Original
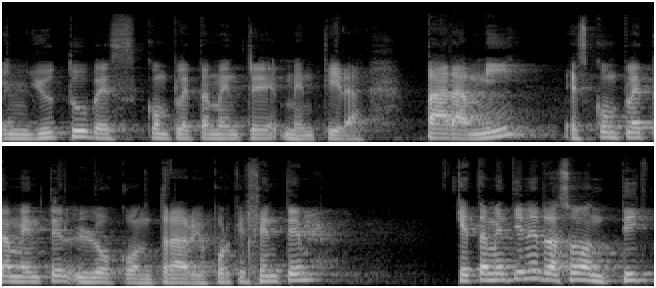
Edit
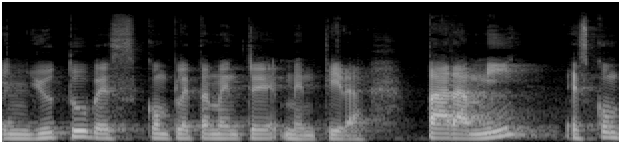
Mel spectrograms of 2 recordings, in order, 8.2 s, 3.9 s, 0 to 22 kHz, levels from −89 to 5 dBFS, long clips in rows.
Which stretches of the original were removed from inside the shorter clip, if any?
none

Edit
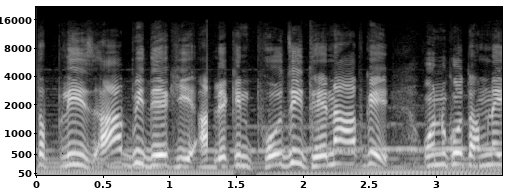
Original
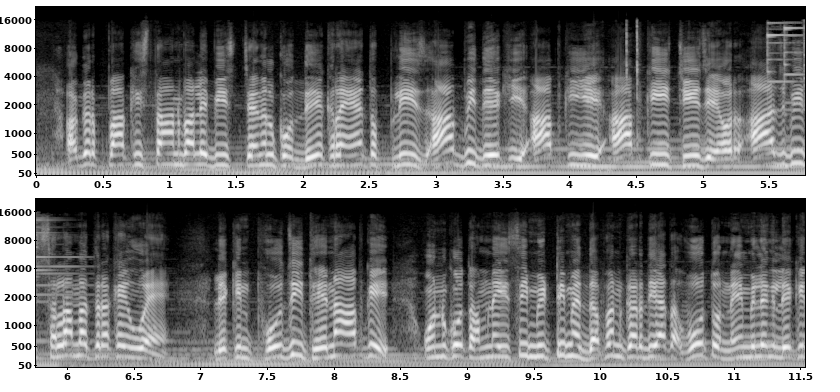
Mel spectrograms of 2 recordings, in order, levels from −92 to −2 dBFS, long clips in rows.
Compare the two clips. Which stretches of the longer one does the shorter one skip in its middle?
3.7 s to 7.0 s

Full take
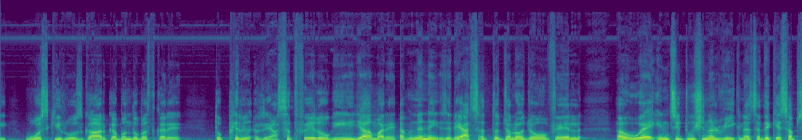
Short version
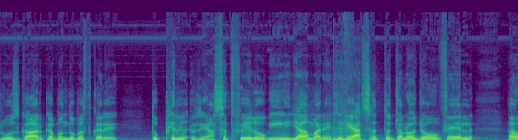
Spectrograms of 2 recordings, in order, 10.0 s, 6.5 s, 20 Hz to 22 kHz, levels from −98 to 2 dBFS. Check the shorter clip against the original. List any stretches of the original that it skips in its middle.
4.9 s to 5.5 s

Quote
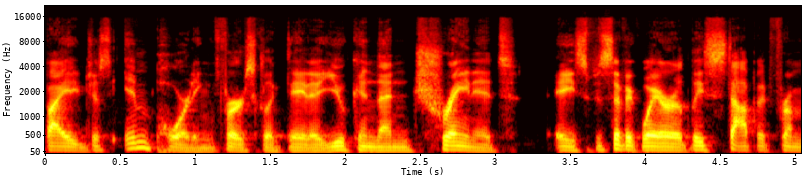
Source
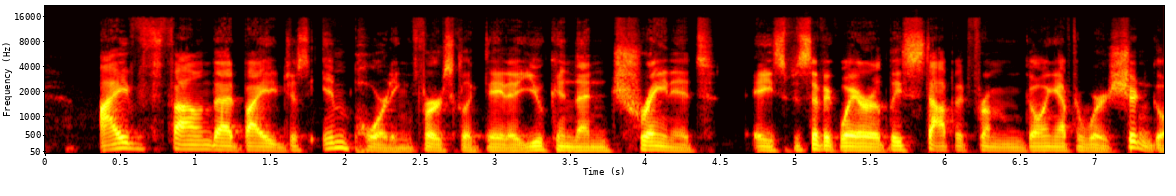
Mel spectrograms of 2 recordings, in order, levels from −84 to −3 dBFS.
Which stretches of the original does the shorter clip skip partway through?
none

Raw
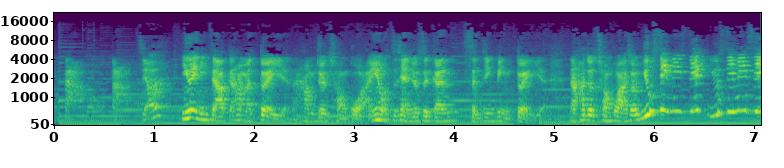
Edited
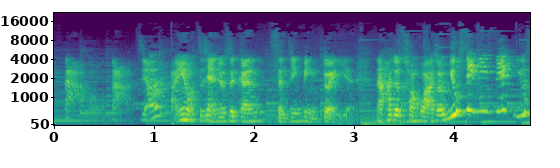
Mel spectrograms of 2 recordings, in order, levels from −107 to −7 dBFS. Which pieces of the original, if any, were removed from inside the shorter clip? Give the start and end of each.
1.2 s to 3.1 s

